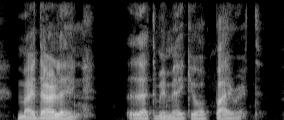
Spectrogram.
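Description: A man's put-on character voice in a French accent, raspy and medium in pitch, at a moderate pace, with a dry, close sound and no echo. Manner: smooth, charming.

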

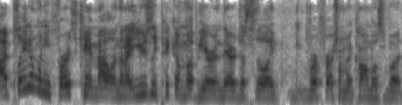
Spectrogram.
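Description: Over noticeable background noise, a man talks at a fairly quick pace with hardly any pauses and very even loudness. His high-pitched voice has lively intonation and an animated tone. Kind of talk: casual gaming chat. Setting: online voice chat while gaming. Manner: animated, trash-talking.

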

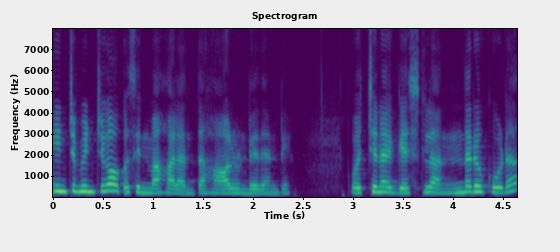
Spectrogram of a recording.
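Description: A woman talks with a fairly high pitch and ordinary pitch variation. The recording is very clean and dry, close with no echo, over a silent background. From Rayalaseema, Andhra Pradesh. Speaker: YouTube vlogger. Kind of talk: home tour vlog. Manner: chatty, addresses viewers directly.

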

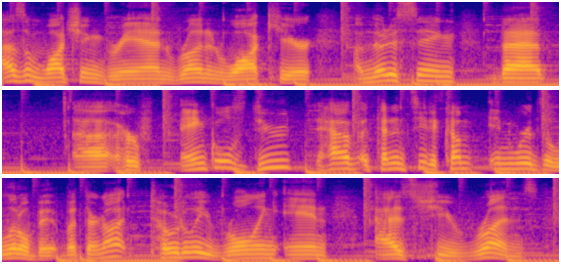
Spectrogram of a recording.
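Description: Moderate-paced speech from a man, ordinary pitch variation, dry sound with no echo, faint music in the background. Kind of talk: interview answer. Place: shop.

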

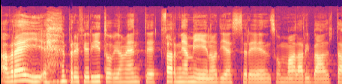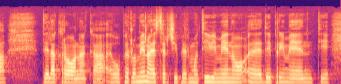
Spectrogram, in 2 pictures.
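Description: A woman's monotone, flat delivery at a moderate pace, in a very clean recording with a silent background. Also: medium pitch for a woman. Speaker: local politician. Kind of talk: interview. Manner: halting, many fillers.

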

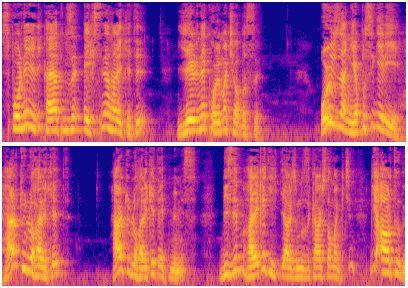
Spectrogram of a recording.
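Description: His pitch is high for a man. This man's voice swings very widely in pitch. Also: moderate pace, quiet background. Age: 40s. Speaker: fitness coach. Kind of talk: livestream talk. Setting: Instagram live stream. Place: home room. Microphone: phone near.

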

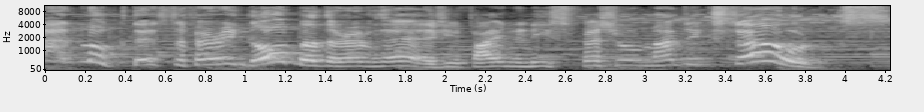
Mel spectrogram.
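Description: A put-on character voice plays over clear background music. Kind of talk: comic paraphrase of game dialogue. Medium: virtual streamer. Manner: pompous, offhand, rambling.

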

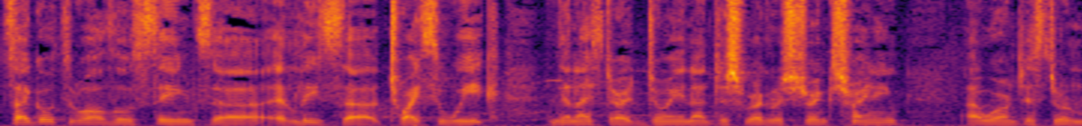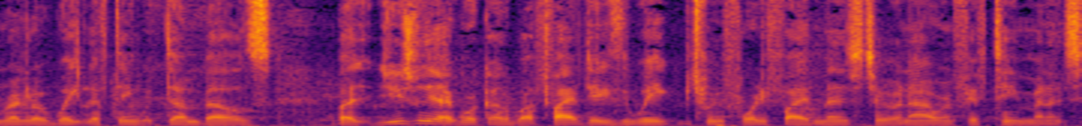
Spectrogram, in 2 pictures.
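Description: Over light background noise, a man at a fairly low pitch speaks in an ordinary speaking voice at a moderate pace with ordinary pitch variation. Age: 60s. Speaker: athletic trainer, former NFL player; athletic trainer. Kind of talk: interview. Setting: film festival, busy venue. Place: home room. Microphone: handheld.

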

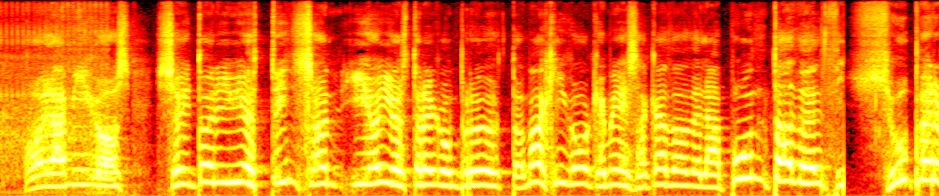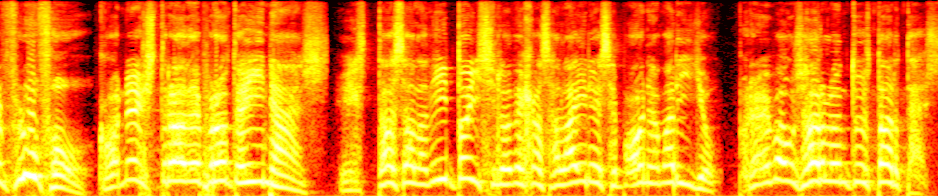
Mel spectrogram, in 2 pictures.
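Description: At a moderate pace and with hardly any pauses, a man speaks at an extremely high pitch. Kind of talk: infomercial salesman. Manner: upbeat, salesy.

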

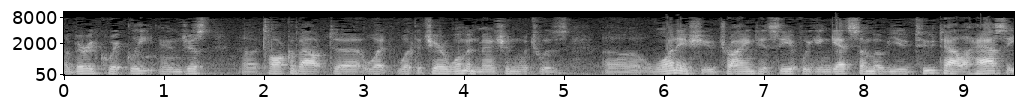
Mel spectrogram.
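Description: Speech moves at a moderate pace over light background noise. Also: man. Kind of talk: meeting report. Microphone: phone line.

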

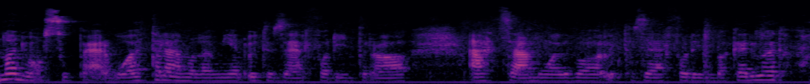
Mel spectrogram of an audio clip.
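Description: Light background noise sits behind a woman with a very deep, low pitch. She talks at a moderate pace with very wide pitch swings. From Hungary, Szeged; Hungary. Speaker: vlogger. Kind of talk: casual vlog talk to camera. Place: home room. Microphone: phone near.

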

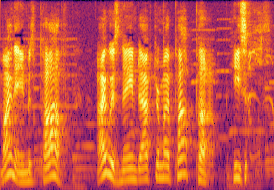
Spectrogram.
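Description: Clear music plays behind a man speaking at a moderate pace. He uses a put-on character voice with a high pitch. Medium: game stream.

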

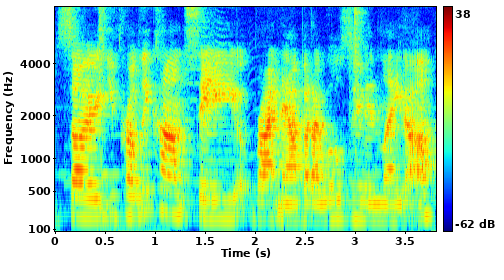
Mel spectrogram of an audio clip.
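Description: A woman's voice with audible room echo and faint music in the background. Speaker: craft tutor. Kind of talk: tutorial. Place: home room.

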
